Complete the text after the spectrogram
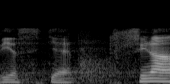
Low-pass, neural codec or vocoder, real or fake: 5.4 kHz; vocoder, 24 kHz, 100 mel bands, Vocos; fake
